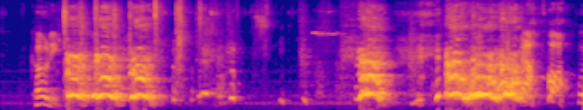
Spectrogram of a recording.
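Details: Dog protesting a vacuum cleaner with loud, raspy barks and a drawn-out yowl, mixed with a man repeatedly calling and talking to it indoors.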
